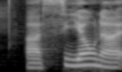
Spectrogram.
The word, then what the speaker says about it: Syona: So, Siona, it's spelled Syona, and it's pronounced C as in SEE, seeing ONA.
